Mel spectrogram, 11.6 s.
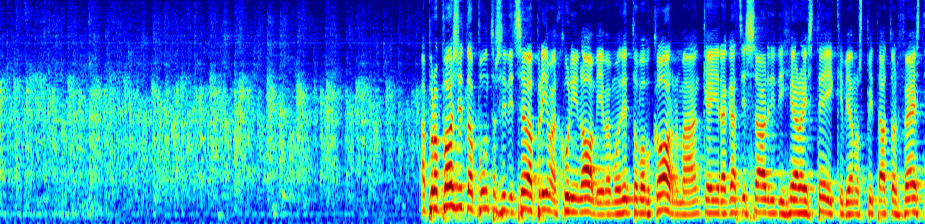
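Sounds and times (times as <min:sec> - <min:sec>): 
audience applause for a band: 0:00.0 - 0:05.8
speech: 0:05.3 - 0:11.5.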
